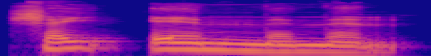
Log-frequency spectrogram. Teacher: Two kasras, shay-in. It added the sound of nun.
